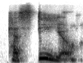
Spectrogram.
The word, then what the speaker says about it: Castillo: it's often mispronounced castillo it should be pronounced castillo with the accent on the center syllable and the two ills are silent you say to yourself why would that be well let's think about it you don't say tortilla do you oh i hope not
